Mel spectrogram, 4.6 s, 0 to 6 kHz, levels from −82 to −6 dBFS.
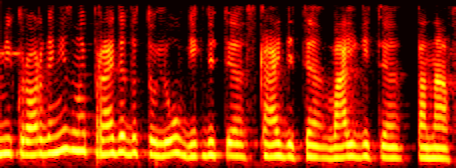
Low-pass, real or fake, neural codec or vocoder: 5.4 kHz; real; none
